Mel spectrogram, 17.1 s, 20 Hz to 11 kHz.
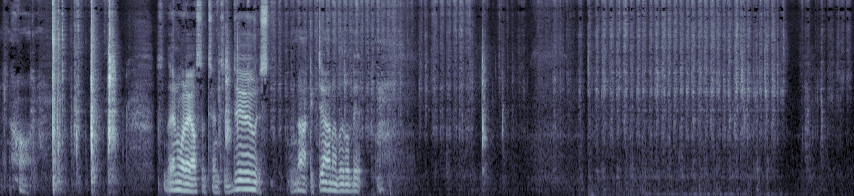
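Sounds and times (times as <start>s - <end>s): sandpaper rubbing on plastic: 5.0s - 9.6s, 11.2s - 15.8s.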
